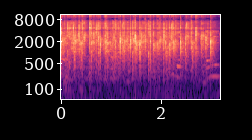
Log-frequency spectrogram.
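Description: A theatre audience applauding at a comedy show, with dense, lively clapping sustained throughout and voices faintly mixed in near the end.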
